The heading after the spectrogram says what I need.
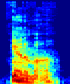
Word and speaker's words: Anima: One, run copy of Thousand Eyes Restrict, summon it, you steal a monster, and then we also run one, this guy, Anima. That's how you pronounce it.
